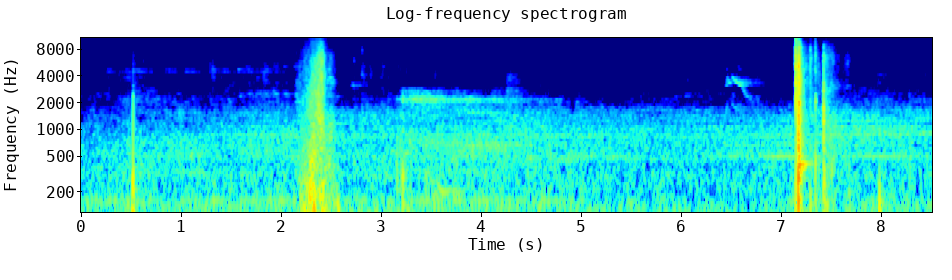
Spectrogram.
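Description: Arrows shot from a hunting bow with a True Ball Max Hunter thumb release: two sharp release snaps, each followed by a brief whoosh and a distant thud at the target, set apart in quiet outdoor surroundings with faint clicks between.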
